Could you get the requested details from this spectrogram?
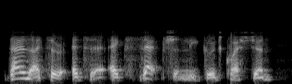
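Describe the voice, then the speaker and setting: A squeaky woman's voice at a fairly quick pace. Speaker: marketing analytics expert. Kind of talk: conference presentation with Q&A. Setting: virtual conference.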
